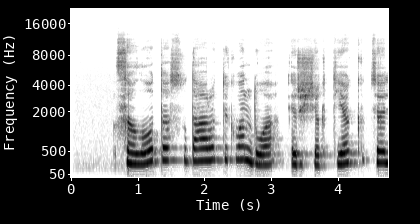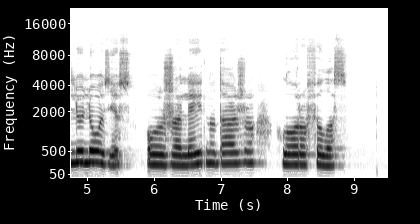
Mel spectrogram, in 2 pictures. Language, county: Lithuanian, Alytus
